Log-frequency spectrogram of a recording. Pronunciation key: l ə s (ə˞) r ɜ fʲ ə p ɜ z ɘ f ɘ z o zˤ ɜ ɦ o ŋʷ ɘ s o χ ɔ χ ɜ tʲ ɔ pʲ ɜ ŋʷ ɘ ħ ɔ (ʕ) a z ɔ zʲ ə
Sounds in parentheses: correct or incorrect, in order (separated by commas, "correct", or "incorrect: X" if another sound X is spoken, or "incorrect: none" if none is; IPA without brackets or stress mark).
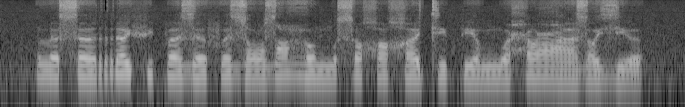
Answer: incorrect: ɜ, correct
